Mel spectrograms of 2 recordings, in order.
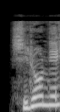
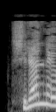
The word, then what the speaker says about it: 白根: 白根市に関しての記述であり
